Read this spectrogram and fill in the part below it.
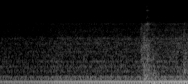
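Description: A 1986 Toyota 2WD pickup truck's engine idling, a steady low hum with a soft brief rattle near the end and no talking.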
